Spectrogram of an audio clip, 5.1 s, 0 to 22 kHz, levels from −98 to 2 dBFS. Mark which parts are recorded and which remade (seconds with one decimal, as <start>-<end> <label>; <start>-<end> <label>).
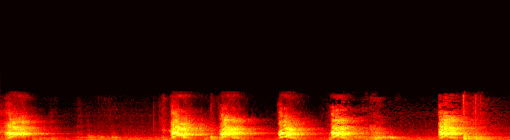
0.0-1.5 remade; 1.5-5.1 recorded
